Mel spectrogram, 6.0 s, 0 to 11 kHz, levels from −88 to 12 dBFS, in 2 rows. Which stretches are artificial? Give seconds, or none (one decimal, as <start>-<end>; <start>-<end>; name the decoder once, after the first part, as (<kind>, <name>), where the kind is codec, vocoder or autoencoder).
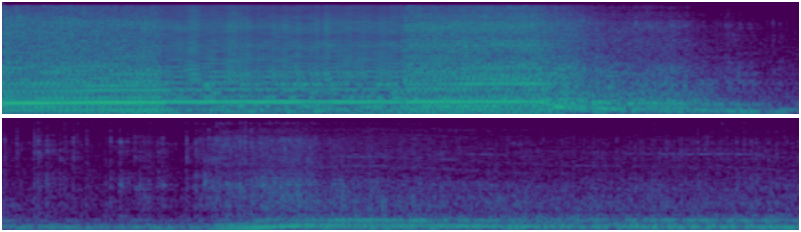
0.6-1.5 (vocoder, Vocos)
